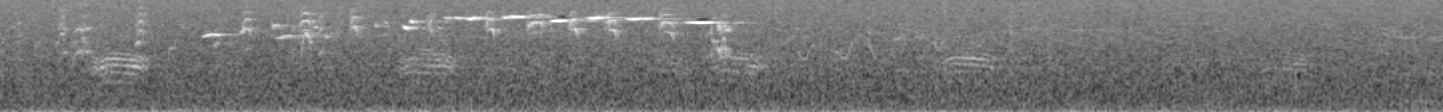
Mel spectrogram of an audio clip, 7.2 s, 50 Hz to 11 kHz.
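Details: A juvenile grey fantail on 10 October 2012 gives thin, high, squeaky chips in a quick cluster, with a few lower slurred notes, over a steady low rumble.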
